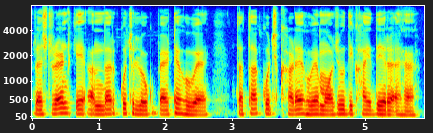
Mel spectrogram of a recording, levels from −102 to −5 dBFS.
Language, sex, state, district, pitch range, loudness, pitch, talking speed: Hindi, male, Jharkhand, Garhwa, 110-125 Hz, -15 LUFS, 115 Hz, 165 wpm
